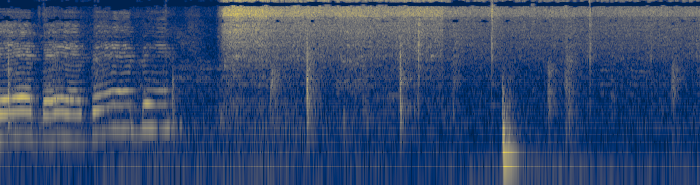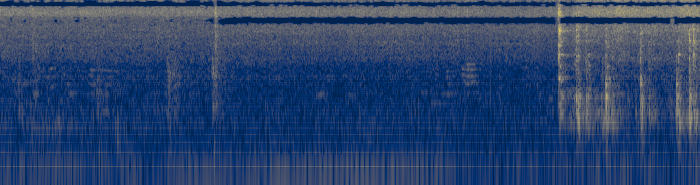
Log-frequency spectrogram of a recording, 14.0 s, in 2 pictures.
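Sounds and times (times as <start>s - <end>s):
onion sizzling in hot oil: 2.2s - 14.0s
spatula knock on pan: 5.0s - 5.8s
spatula scraping pan: 12.6s - 14.0s.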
